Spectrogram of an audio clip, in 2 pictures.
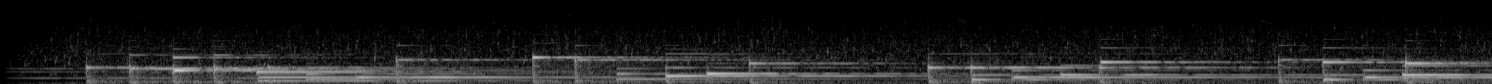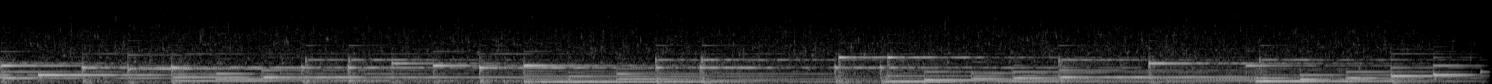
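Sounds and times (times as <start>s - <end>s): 
piano ringtone music: 0.9s - 29.8s.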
